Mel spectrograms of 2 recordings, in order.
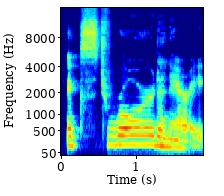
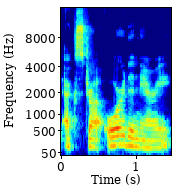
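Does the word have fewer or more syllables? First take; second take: fewer; more. First: The word is said with fewer syllables. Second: The word is said with more syllables. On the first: The speaker calls it right. "fewer syllables than are actually pronounced" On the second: The speaker calls it wrong. "I know it looks like it should be extraordinary"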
